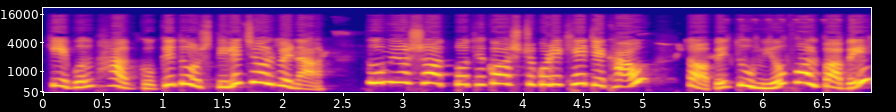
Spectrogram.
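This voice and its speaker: A woman's voice: very high-pitched, big pitch swings, unhurried, full character voice. A woman playing a principled village wife, moralising and reproachful, in a fairy-tale cartoon. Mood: admonishing. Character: principled, scolding village wife warning her husband.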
